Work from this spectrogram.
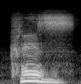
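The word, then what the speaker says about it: keys: কিন্তু খে ই ওয়াই এস একটা সিঙ্গেল এস হইলে তখন সেটার উচ্চারণ হবে জ, একটা সিঙ্গেল এস এর উচ্চারণ জ।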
